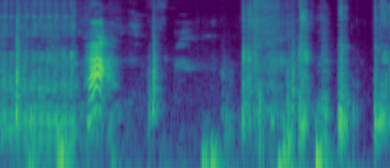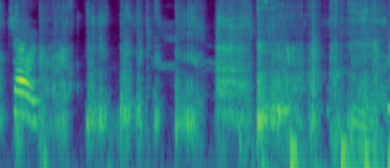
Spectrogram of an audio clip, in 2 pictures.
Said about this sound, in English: This has been our fart sound segment brought to you by Bush's Baked Beans.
